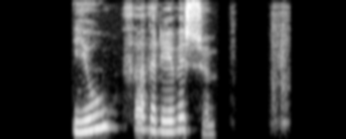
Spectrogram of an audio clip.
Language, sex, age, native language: Icelandic, female, 40-49, Icelandic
